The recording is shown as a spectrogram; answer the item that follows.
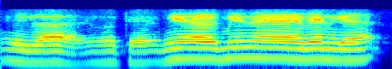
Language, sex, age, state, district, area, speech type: Tamil, male, 45-60, Tamil Nadu, Coimbatore, rural, conversation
